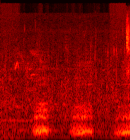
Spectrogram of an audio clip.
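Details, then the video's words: Female jaguar in the wild wetland of Brazil's Pantanal calling to attract a male for mating; three low, hoarse grunting bursts about half a second apart, over quiet forest background. "Another female jaguar is calling a male to her."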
